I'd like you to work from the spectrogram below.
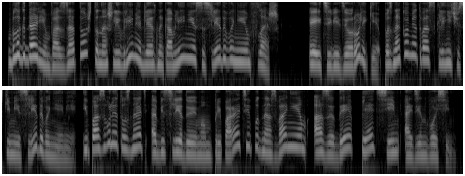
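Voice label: Russian, female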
